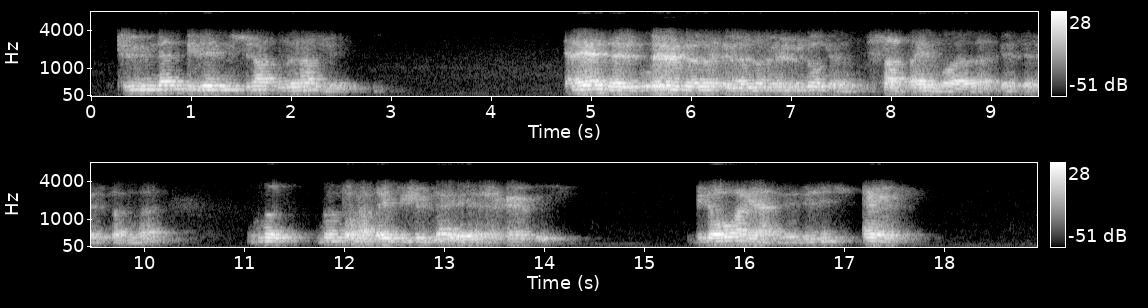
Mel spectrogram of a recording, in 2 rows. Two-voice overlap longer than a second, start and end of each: 4.8-7.1

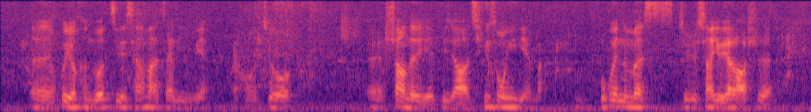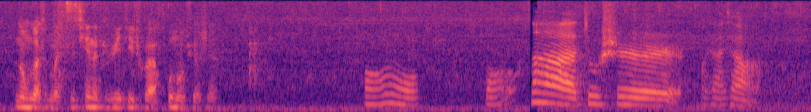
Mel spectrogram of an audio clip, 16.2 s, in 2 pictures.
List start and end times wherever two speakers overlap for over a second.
none

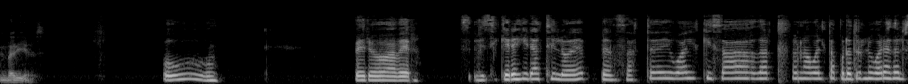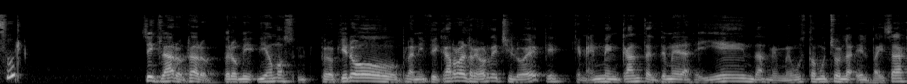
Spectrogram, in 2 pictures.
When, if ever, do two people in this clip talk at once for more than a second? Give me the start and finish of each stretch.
none

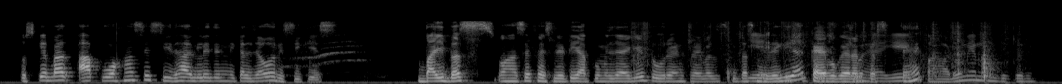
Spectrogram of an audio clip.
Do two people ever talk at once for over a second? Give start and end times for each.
7.5-9.2

